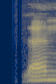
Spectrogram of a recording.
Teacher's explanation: نون مشدد پر غنہ ہوگا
